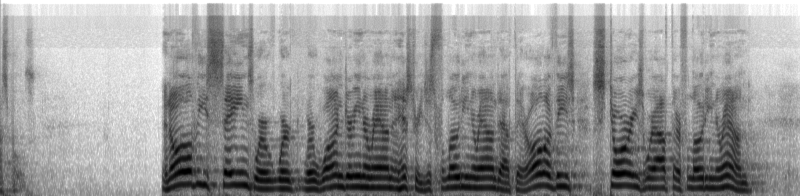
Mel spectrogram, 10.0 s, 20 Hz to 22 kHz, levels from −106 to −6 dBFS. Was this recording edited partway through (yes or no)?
yes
